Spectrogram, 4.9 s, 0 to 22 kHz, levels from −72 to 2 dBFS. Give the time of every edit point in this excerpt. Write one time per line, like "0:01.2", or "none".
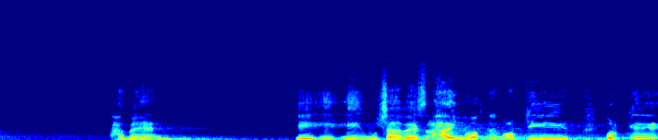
none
